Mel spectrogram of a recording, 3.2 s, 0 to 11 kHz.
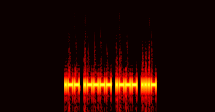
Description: Morse code, heard as a keyed tone, about 46 wpm, 700 Hz. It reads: W1JV
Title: USA Call Signs - 4 Characters - 50wpm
